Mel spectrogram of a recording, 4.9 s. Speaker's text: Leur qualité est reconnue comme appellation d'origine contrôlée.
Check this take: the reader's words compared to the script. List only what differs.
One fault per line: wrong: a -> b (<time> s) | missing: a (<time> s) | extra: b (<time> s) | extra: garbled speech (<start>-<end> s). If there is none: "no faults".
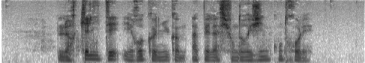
no faults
